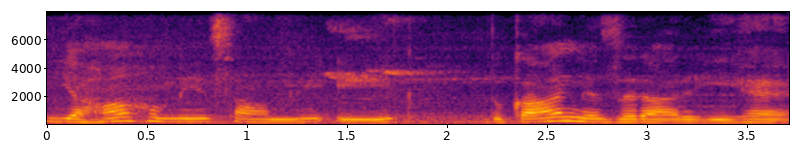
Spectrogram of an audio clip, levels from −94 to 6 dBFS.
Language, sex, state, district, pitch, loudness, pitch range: Hindi, male, Chhattisgarh, Raipur, 200 Hz, -18 LUFS, 185-215 Hz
